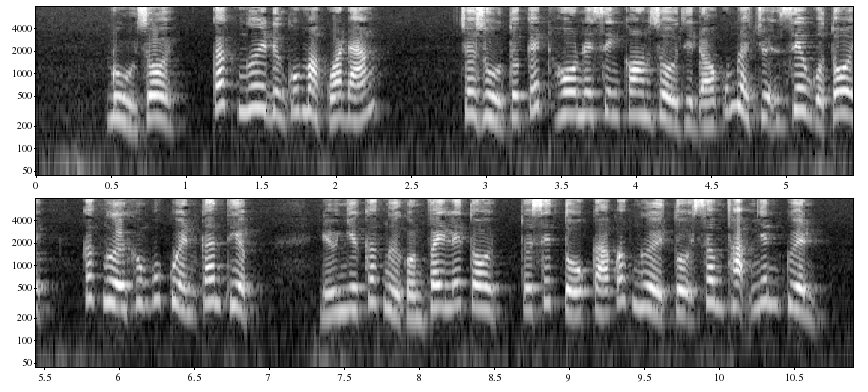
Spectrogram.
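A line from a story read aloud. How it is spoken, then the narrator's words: Angry shout. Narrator (Vietnamese): Cô tức giận quát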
